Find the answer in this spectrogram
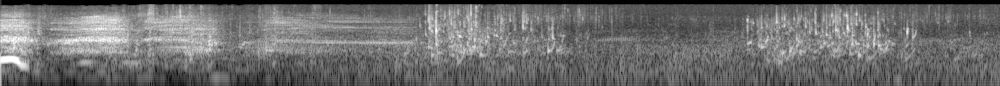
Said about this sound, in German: fürchtet sich vor den Enten und Möwen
